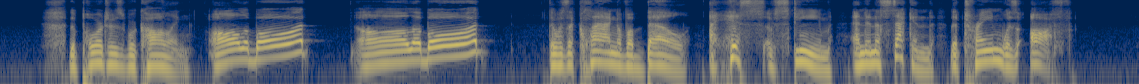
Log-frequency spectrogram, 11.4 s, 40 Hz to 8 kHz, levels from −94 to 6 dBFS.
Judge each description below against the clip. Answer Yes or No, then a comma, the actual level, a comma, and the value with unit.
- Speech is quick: No, average, 140 wpm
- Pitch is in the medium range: Yes, medium, 150 Hz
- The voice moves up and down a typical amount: No, wide, 6.0 semitones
